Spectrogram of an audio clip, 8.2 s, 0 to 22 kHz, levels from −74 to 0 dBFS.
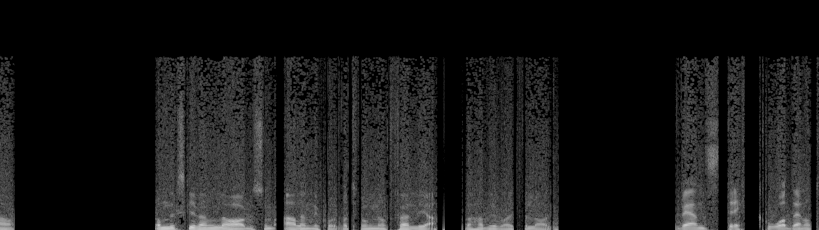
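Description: A speech recording with two problems. Throughout, the sound is coarse and grainy, with distortion around 20 dB below the speech that rises and falls with it and disappears in the pauses. The quietest sounds turn gritty. This is likely low bit depth without dither, with the signal rounded to about 5 bits. Steady hiss would stay constant under the pauses. This error follows the speech instead. Compressed frames are also skipped twice. At 1.74 s, just before "skriva en lag som", about 70 ms of audio is missing. At 3.0 s, between "skriva en lag som" and "var tvungna att följa", about 200 ms is missing. These gaps match whole frames of about 26.1 ms. At each join there is no silent gap, and the speech jumps ahead abruptly. A simple dropout would leave silence rather than lose the content.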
